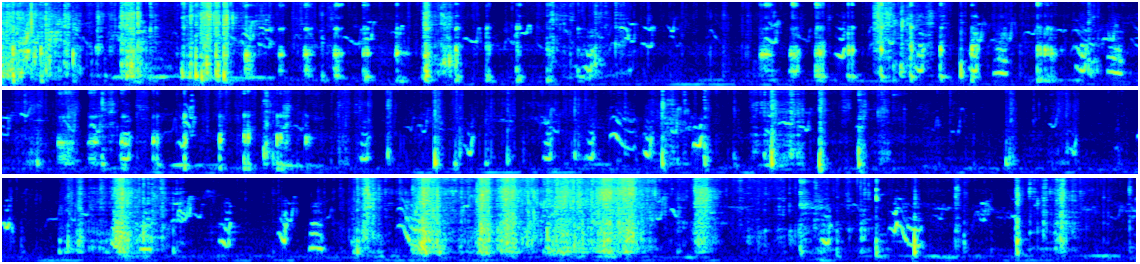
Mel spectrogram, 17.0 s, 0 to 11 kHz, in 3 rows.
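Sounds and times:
birds peeping and clucking: 0.0s - 17.0s
loud rustling: 13.1s - 15.5s.

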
